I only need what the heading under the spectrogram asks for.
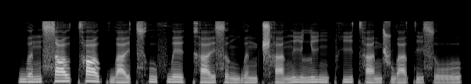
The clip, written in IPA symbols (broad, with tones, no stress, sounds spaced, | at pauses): w ə˧˥ n s ɑ˥ ʊ̯ t̪ʰ ɑ˥˩ ʊ̯ k w a˧˥ ɪ̯ t͡sʰ u˥˧ f w e˥˩ ɪ̯ kʰ a˧˥ ɪ̯ s ɤ˨˩ ŋ w ə˧˥ n ʈ͡ʂʰ ä˨˩ n̪ i˥˧ l i˥˩ ŋ pʰ i˥ t̪ʰ a˧˥ n ʂ w ä˧˥ t̪ i˨˩ s o˧˥ ʊ̯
